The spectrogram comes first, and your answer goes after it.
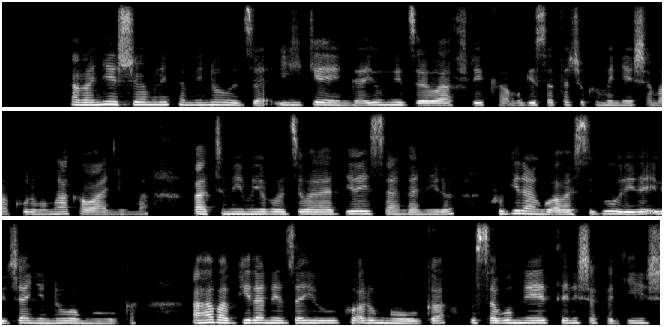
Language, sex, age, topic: Rundi, female, 36-49, education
